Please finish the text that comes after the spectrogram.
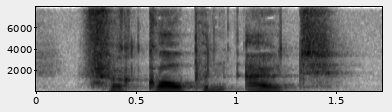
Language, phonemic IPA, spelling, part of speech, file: Dutch, /vərˈkoːpə(n)ˈœy̯t/, verkopen uit, verb, Nl-verkopen uit.ogg
- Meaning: inflection of uitverkopen: 1. plural present indicative 2. plural present subjunctive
